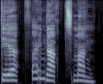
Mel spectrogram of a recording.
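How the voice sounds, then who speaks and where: A man reading a storybook, voicing a stubborn, earnest little girl in a high childlike voice. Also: lively intonation, extremely slow, no echo, studio quality, heavily acted.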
